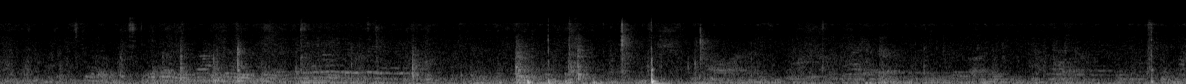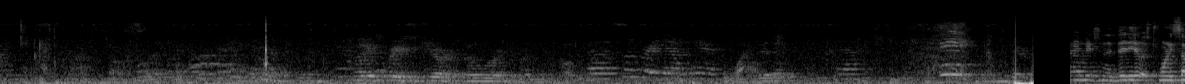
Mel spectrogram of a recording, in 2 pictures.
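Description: Footsteps knock on a hard walkway.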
